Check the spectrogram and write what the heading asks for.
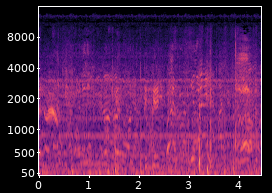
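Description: Players' voices calling out across a football pitch, with a few sharp thuds of the ball being kicked a little past three seconds in.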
